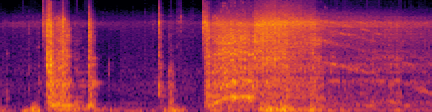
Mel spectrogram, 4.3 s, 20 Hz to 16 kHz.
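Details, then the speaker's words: 1971 Chevrolet C10 after sitting for decades, outdoor start, distributor roughly set, a little fuel poured in, no fuel pump: short cranking bursts, then it catches with a roar and fades within a couple of seconds. Owner guesses not enough fuel. "She acts like she wants to run, so I guess we got a few things in here going for us. Oh, my guess is not enough fuel."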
